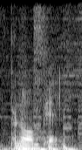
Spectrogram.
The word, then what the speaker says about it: Phnom Penh: 5 in Cambodia in the capital city of Phnom Penh okay and yes that's how you pronounce it okay so obviously a lot of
